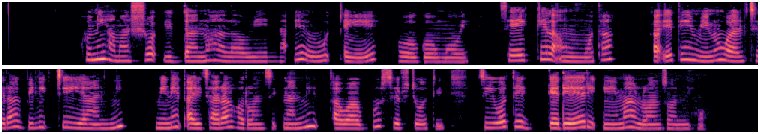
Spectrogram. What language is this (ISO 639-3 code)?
sid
